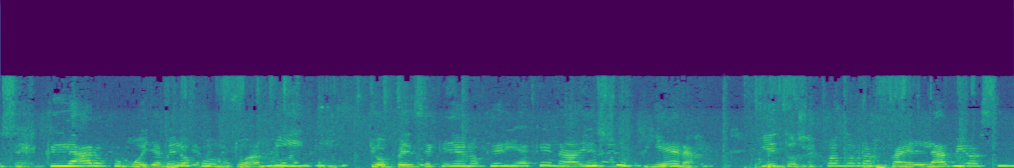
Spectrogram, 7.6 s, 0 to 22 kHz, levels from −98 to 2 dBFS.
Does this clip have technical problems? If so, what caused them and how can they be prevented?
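Yes. Overdone noise removal runs through the whole clip. A noise reduction stage set far too aggressively pulls individual frequency bands down to nothing whenever they sit near its noise estimate. The background collapses into near silence dotted with twinkling specks, and quieter parts of the speech are stripped along with it. Setting the suppressor to a gentler reduction depth, so it never fully removes a band, would avoid this.

Echo leak appears from 0.09 to 0.35 s, 1.3 to 3.55 s, 4.39 to 5.36 s and 6.0 to 6.16 s. A delayed copy of the speech arrives 284 to 294 ms behind it. It is faint in the first burst, about 20 dB below the speech, rises to only about 5 dB below in the two longer stretches, and sits about 10 dB down in the last. This is likely a far end playing the call over a loudspeaker, with its echo canceller failing to remove what its microphone picked up. Using a headset, or improving the canceller's convergence at that end, would prevent it.

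Speech suppressed in double talk occurs between 0.81 and 2.02 s and again from 6.15 to 7.6 s, overlapping the echo. The talker's level dips by as much as about 10 dB. These total only about a tenth of a second in the first span but well over half a second in the second. This is likely an echo canceller unable to separate the local talker from loudspeaker echo while both sides spoke, so it turned everything down. Full-duplex echo cancellation with reliable double-talk detection prevents it.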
